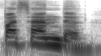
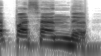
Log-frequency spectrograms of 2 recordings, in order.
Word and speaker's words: पसंद: प स में अनुस्वार की मात्रा सन द तो मिलकर बन जाएगा पसंद कैसे पढ़ेंगे पसंद आया समझ में आपको करने के आधा न का उच्चारण तेजी के साथ निकालना है कैसे पसंद आपको मेरे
